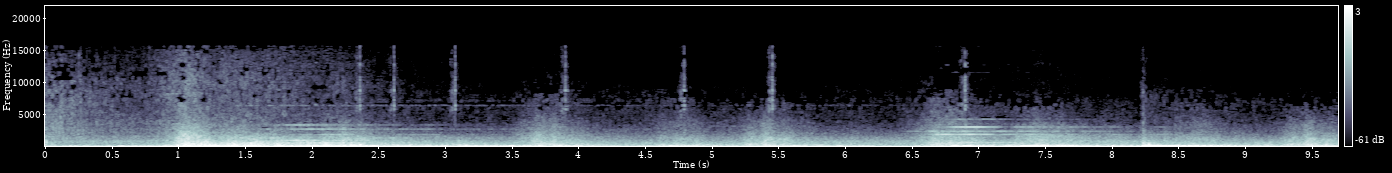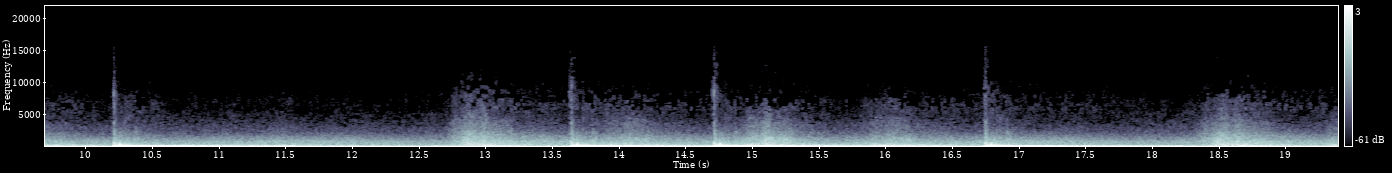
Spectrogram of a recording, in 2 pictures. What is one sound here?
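Deep whooshing swells sound as game menus slide and change.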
